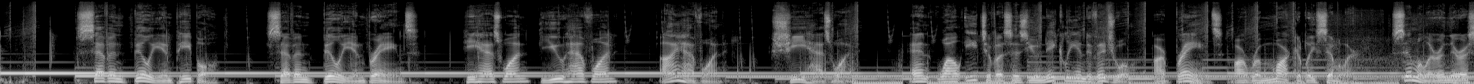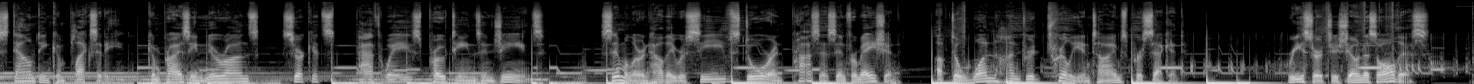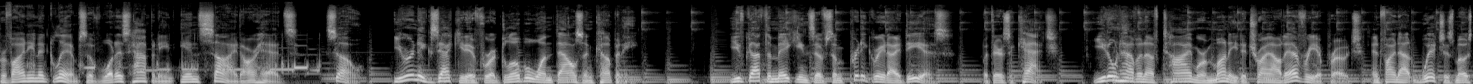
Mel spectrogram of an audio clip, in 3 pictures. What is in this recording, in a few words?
narration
